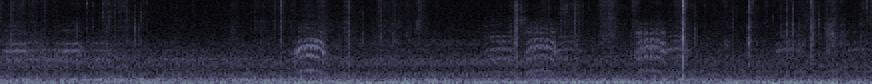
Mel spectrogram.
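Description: A bird calling repeatedly outdoors, short arched calls in ones and twos. Faint clicks, and one sharp click about five seconds in, come from a small pointed tool scoring the pomegranate rind.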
